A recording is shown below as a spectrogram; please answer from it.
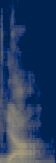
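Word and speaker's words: Я: The backwards R is pronounced as Ya, using a consonant and a vowel.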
